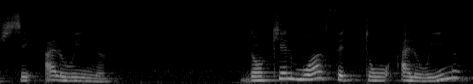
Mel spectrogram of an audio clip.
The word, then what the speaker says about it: Halloween: So, c'est Halloween, but we don't pronounce the H in French. C'est Halloween.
